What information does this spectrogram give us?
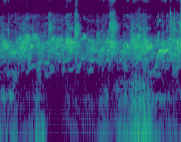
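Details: Budgies eating vegetables, kept as pets, fill the air with continuous high warbling chatter and chirps, with occasional low knocking from pecking or movement.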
